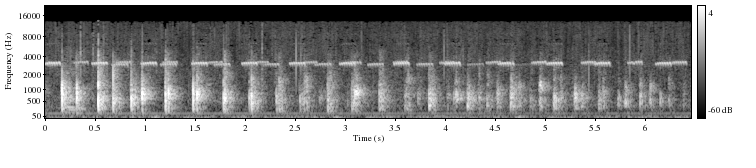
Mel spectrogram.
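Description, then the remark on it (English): Steady, rapid hoofbeats of a horse clatter in a continuous trotting rhythm, holding roughly even loudness with a faint high ringing tone running underneath. No one speaks. “Leave Silver right there and take your horse with you.”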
